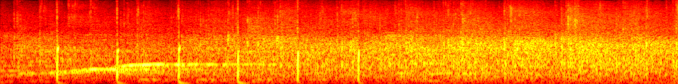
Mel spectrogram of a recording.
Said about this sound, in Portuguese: desocupei a sua mão e dê um aplauso.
